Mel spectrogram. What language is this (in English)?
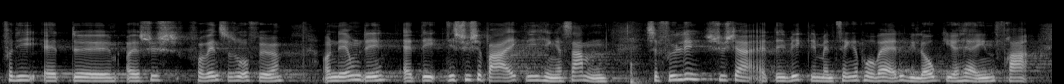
Danish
